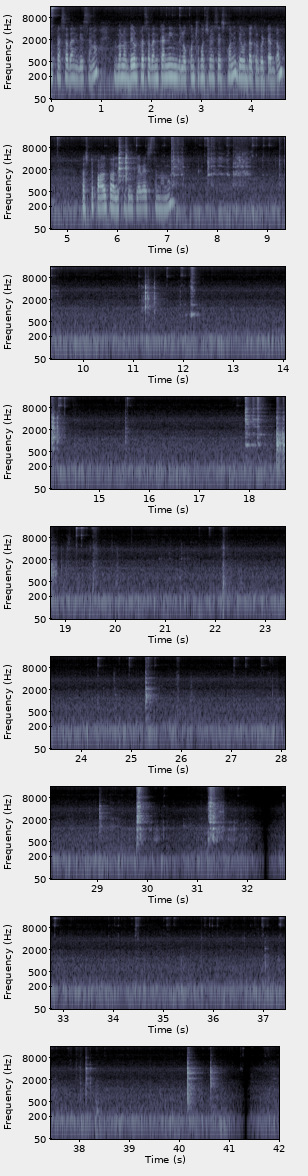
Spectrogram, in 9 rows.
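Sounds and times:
spoon clinking on metal pans: 6.0 - 9.6, 17.9 - 18.9.

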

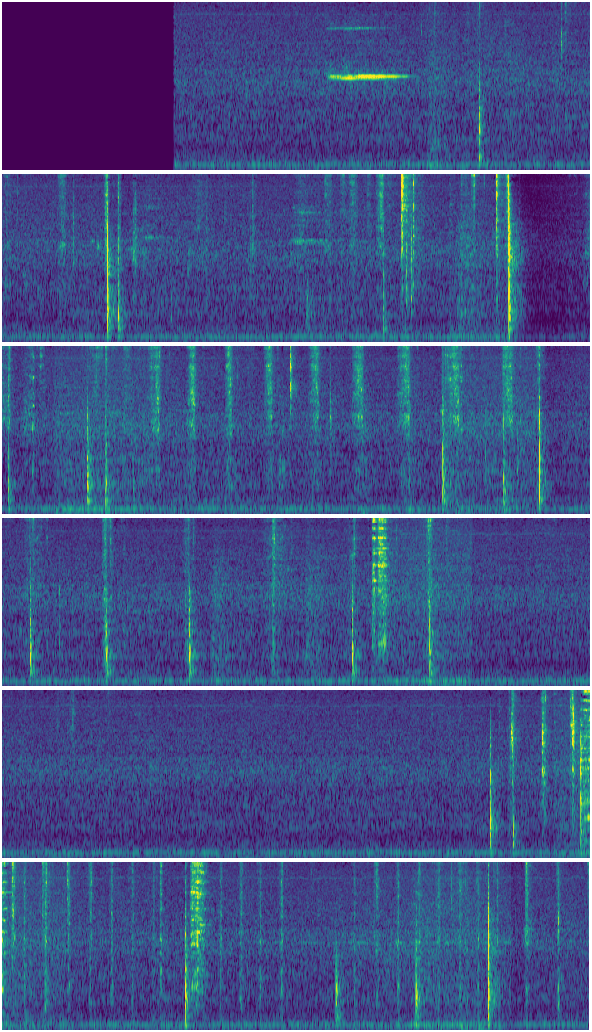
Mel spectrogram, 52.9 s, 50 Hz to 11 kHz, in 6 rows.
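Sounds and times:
low steady hum: 2.6 - 52.9
knife chopping squash on board: 9.7 - 10.9, 13.4 - 15.1, 15.8 - 16.7, 17.6 - 18.2, 18.8 - 25.9, 26.8 - 27.2, 27.9 - 28.4, 29.2 - 29.5, 31.6 - 33.2, 42.6 - 52.9.

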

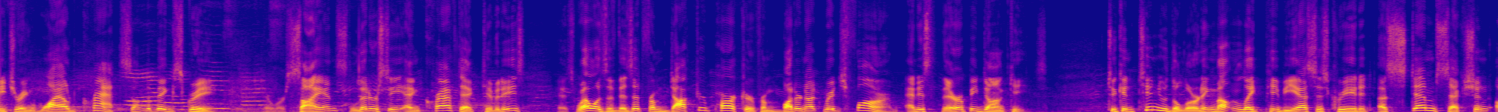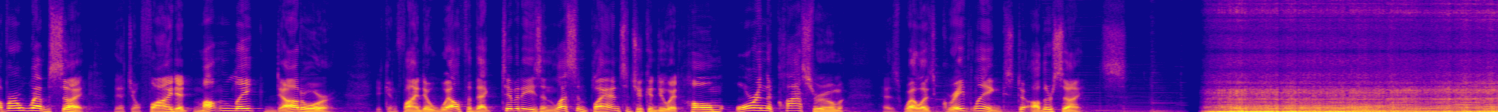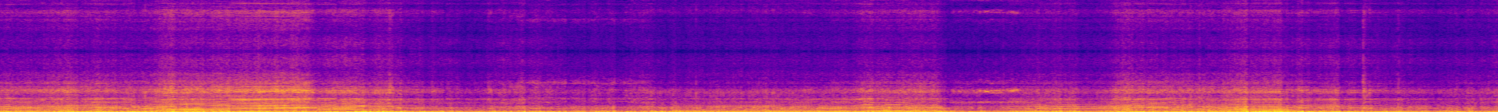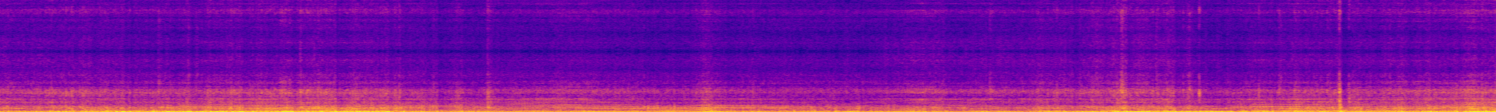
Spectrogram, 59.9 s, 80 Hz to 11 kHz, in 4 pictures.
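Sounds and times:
race car engine accelerating: 27.0 - 59.9.

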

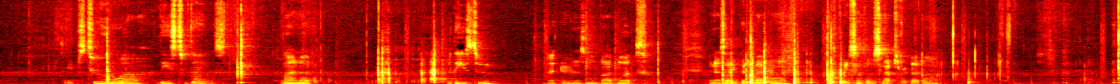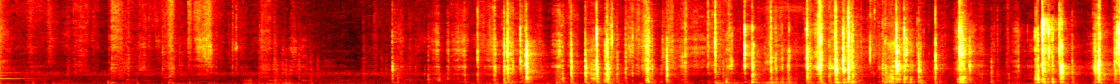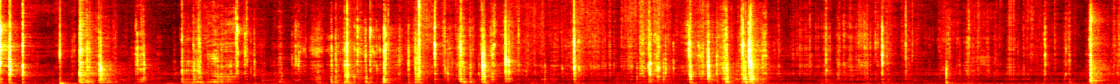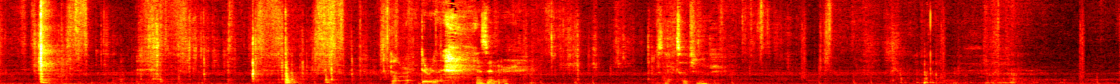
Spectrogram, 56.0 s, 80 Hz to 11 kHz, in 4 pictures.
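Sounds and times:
gloved hands rubbing and scraping: 14.4 - 17.8, 42.1 - 47.2.

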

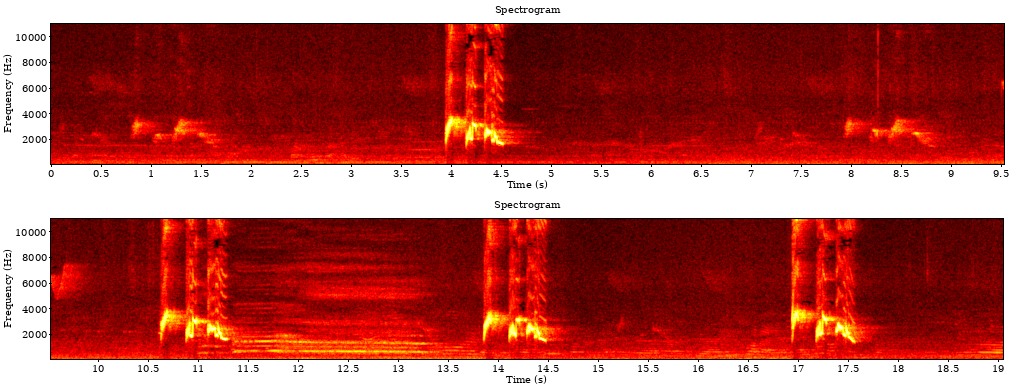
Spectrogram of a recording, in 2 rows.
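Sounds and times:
bird whistled song phrases: 3.9 - 4.8, 10.6 - 11.4, 13.9 - 14.6, 16.9 - 17.8.

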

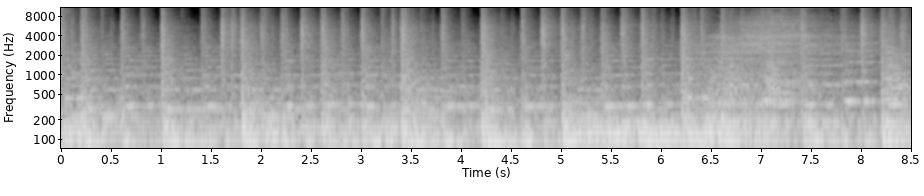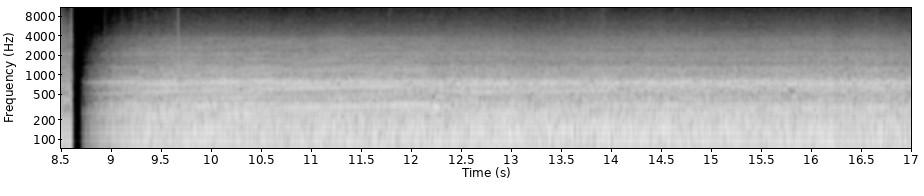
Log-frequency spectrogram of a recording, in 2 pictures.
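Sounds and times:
car engine accelerating: 8.7 - 17.0.

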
